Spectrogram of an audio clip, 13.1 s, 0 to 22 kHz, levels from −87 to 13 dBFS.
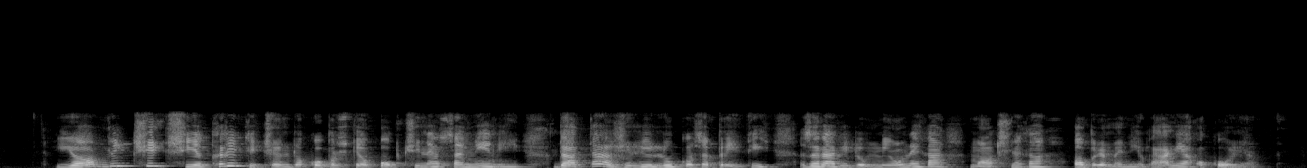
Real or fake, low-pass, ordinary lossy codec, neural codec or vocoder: fake; 7.2 kHz; none; codec, 44.1 kHz, 3.4 kbps, Pupu-Codec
